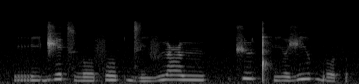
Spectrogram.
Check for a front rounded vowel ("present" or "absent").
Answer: absent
